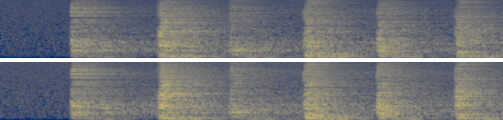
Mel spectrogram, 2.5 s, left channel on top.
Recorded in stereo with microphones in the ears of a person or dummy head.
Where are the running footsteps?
15° left (ahead or behind), 3.5 m; by 2.5 s 30° right (ahead or behind), 3 m.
